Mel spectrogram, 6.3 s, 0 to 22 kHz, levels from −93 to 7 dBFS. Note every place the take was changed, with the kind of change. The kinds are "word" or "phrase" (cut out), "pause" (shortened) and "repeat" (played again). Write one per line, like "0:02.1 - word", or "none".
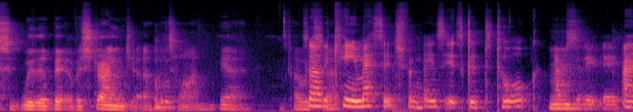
0:01.5 - word
0:03.2 - word
0:04.2 - word

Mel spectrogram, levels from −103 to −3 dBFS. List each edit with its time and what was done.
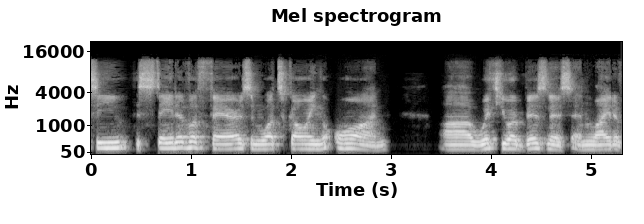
none

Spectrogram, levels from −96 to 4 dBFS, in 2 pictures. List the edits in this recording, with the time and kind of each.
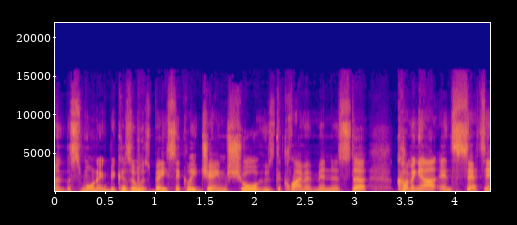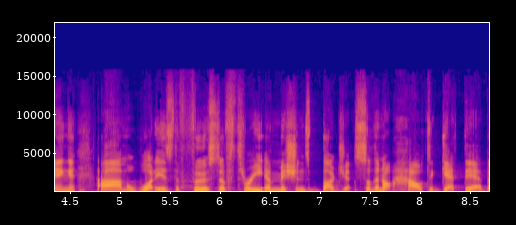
none

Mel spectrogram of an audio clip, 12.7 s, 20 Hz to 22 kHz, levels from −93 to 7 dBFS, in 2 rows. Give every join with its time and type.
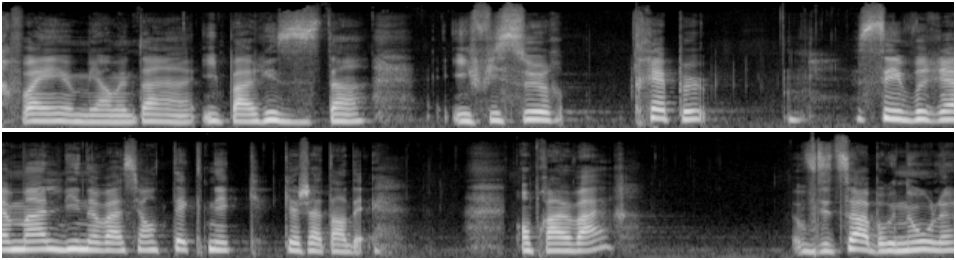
0:09.7 - pause
0:11.8 - word

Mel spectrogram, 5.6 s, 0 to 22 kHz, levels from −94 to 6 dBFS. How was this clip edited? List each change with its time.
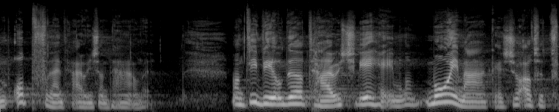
none

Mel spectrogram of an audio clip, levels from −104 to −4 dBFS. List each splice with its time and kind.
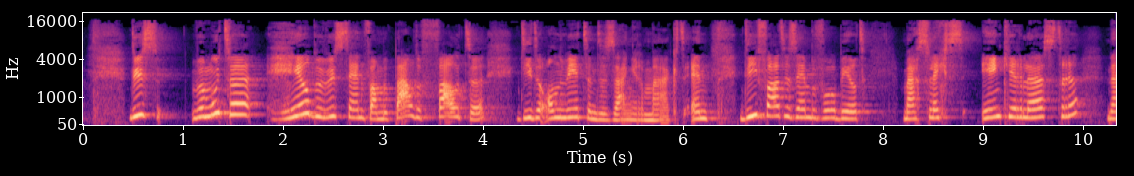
none

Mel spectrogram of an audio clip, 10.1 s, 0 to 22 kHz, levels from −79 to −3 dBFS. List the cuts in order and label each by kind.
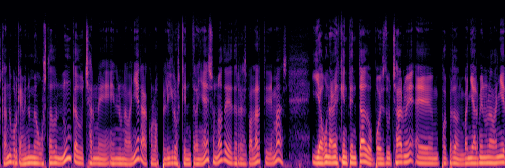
none

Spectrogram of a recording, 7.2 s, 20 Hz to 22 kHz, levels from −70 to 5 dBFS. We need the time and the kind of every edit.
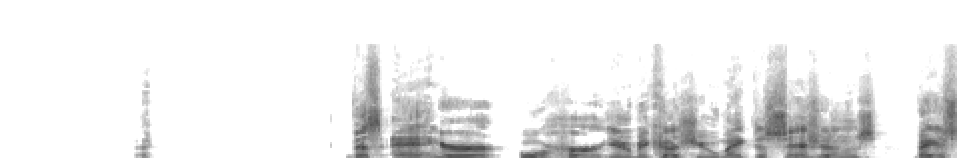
0:02.4 - word
0:03.8 - pause
0:05.4 - word

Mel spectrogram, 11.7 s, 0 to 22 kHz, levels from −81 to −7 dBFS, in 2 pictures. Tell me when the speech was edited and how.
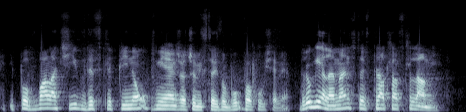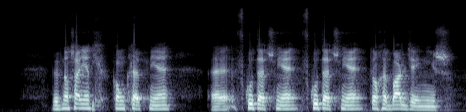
0:01.9 - word
0:03.7 - pause
0:07.0 - phrase
0:09.6 - repeat

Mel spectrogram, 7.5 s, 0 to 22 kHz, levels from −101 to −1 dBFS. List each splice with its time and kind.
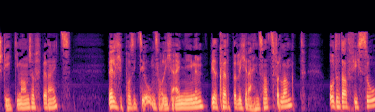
0:04.2 - pause

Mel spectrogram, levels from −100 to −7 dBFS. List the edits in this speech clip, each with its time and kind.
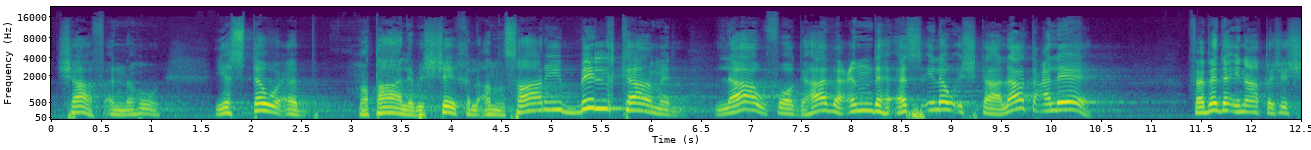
none

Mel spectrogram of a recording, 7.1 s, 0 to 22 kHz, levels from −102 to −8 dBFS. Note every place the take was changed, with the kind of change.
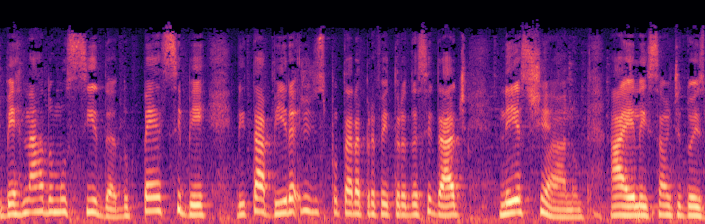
0:02.4 - phrase
0:03.0 - phrase

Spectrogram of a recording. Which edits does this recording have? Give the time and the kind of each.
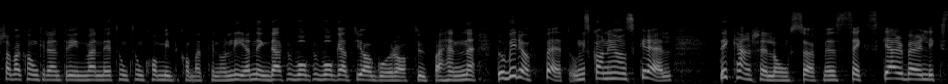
0:01.3 - repeat
0:03.1 - repeat
0:05.8 - phrase

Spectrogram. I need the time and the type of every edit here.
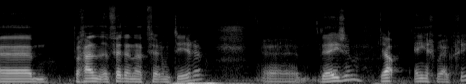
0:03.2 - word

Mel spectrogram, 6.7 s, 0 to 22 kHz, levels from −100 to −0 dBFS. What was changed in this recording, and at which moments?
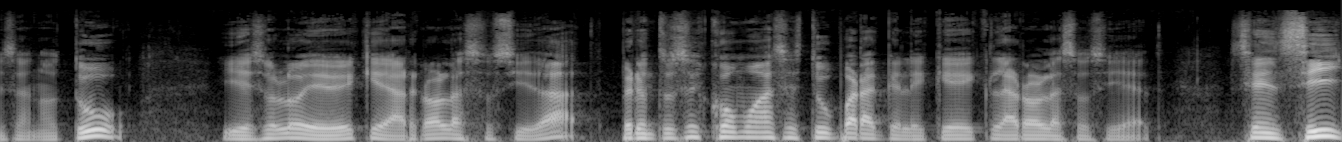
0:02.1 - word
0:03.0 - pause

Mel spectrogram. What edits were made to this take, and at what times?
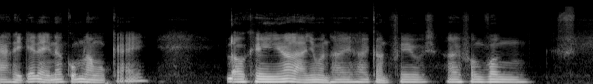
none

